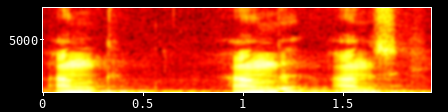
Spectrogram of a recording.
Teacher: अनुस्वार के उच्चारण में नाक से अधिक सांस निकलती है और मुख से कम।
